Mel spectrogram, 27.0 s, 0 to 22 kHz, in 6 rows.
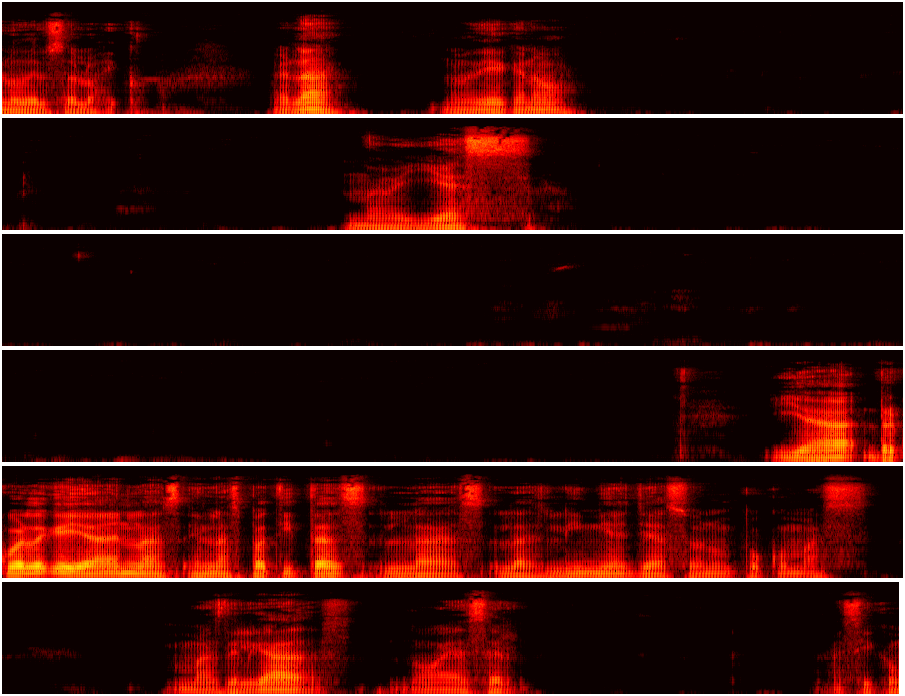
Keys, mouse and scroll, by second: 1.9 middle click, 3.0 click, 3.4 click, 3.8-5.8 drag, 6.3 click, 6.6 click, 10.8 middle click, 12.8 click, 13.2-14.8 drag, 15.0 click, 15.8 click, 16.6-17.7 drag, 20.5-22.7 drag, 23.5 click, 25.0 click, 26.8-27.0 drag.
